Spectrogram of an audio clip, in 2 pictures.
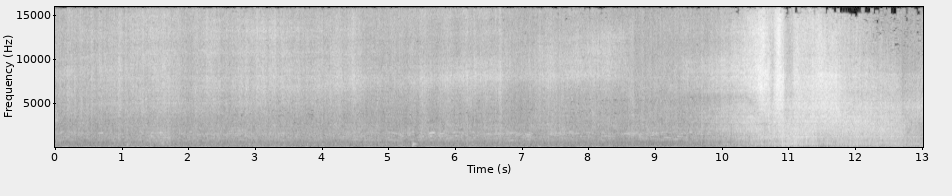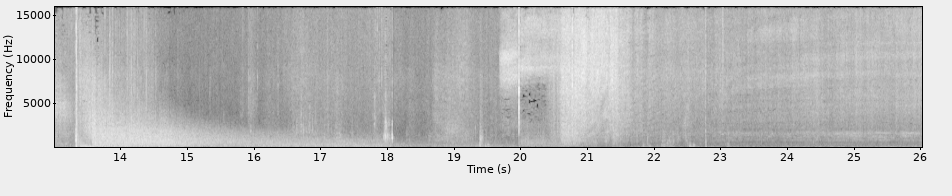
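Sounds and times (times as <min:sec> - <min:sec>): firecracker fuse hissing: 0:00.0 - 0:14.2, 0:14.8 - 0:26.0
firecracker bang: 0:09.4 - 0:23.2.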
